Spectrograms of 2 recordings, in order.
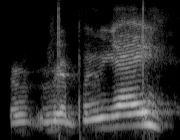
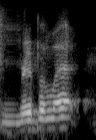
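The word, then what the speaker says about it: Ribot: Mark Ribuye. I think that's a Ribuye. It's pronounced Ribolet. I don't know.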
